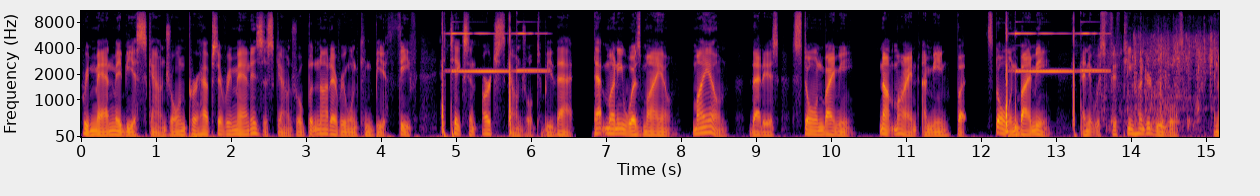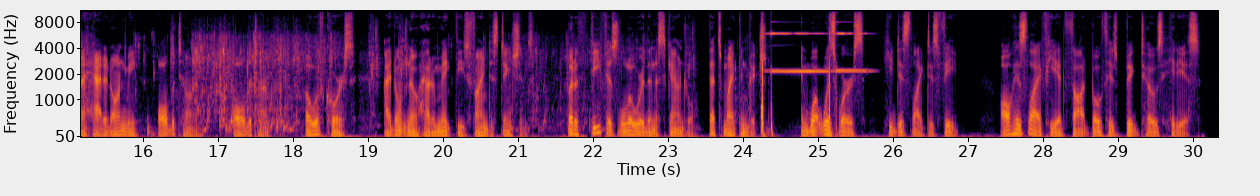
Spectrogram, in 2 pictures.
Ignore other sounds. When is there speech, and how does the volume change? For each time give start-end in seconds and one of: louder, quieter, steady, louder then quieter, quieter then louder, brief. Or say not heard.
0.0-30.1 steady.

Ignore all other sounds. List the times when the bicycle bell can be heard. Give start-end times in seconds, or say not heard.
4.8-6.3, 12.3-13.8, 24.2-25.8.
